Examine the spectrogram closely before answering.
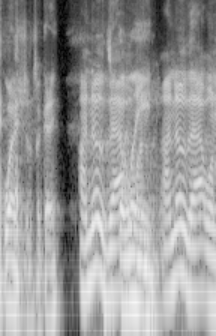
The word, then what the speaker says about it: Ghislaine: Well, Maxwell disappeared off the back of his yacht, named after his youngest daughter and favorite child, the Lady Ghislaine, in the early hours of the 5th of November, 1991.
